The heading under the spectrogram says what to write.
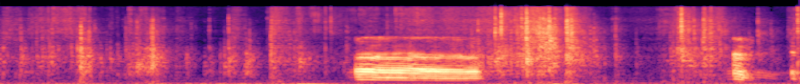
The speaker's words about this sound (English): Slamboree. I had to look back in my notes. That's why I hear the paper crinkling.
